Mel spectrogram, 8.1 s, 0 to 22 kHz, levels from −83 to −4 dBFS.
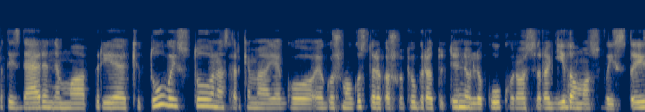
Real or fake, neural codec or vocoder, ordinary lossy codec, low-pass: fake; vocoder, 44.1 kHz, 128 mel bands every 256 samples, BigVGAN v2; AAC, 32 kbps; 7.2 kHz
